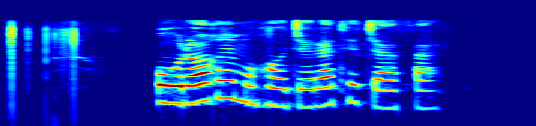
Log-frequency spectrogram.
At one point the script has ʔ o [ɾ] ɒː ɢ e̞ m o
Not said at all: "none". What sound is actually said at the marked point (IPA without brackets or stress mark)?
ɾ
